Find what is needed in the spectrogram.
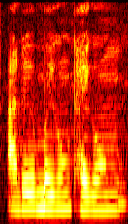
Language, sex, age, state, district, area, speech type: Bodo, female, 30-45, Assam, Kokrajhar, rural, spontaneous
